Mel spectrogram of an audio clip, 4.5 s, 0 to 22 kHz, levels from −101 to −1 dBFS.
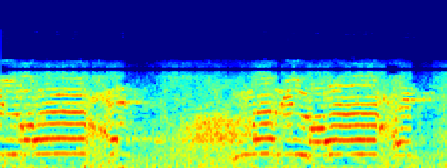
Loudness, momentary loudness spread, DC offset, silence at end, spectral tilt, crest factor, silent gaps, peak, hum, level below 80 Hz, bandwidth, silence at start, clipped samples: -18 LUFS; 12 LU; under 0.1%; 0 s; -9.5 dB/octave; 12 dB; none; -6 dBFS; none; -44 dBFS; 4.9 kHz; 0 s; under 0.1%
